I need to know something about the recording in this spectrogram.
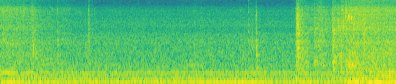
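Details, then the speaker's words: Honda Civic that cranked but wouldn't start because of a faulty starter; after fitting an original starter: short steady crank, engine catches and runs smoothly; clean start, fault fixed. "हो गया माशा्लाह जी गाड़ी हो गई okay इसका सारा शर्डर जो है वो खराब हो गया था जिसकी वजह से यह इशू आया है गाड़ी का और गाड़ी स्टार्ट नहीं हो रही थी"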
